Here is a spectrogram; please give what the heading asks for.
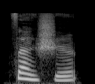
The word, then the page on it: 暂时: zàn shí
